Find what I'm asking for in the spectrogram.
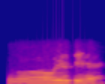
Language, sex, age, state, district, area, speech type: Punjabi, female, 60+, Punjab, Gurdaspur, rural, conversation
